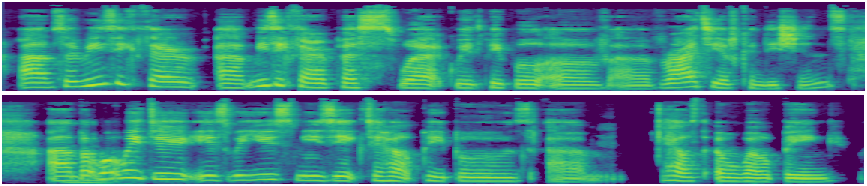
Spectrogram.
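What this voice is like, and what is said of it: Australian accent. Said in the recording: “I'm sure you can tell from my accent, I'm from Australia”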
